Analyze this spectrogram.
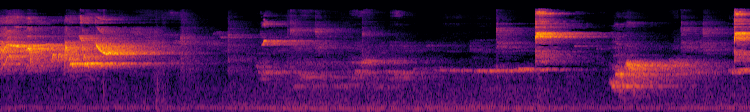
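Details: Kept white-rumped shama, reared near red-whiskered bulbuls, sings bulbul-style: sharp upswept whistles, then lower drawn-out notes and sudden high bright bursts, with quiet spells between the phrases.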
